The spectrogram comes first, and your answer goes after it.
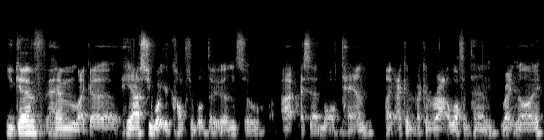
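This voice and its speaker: A man's voice: mid-range voice, poor audio. A man from Northern Ireland, a stand-up comic, chatting casually over a video call, rambling with frequent laughs and repeated words.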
